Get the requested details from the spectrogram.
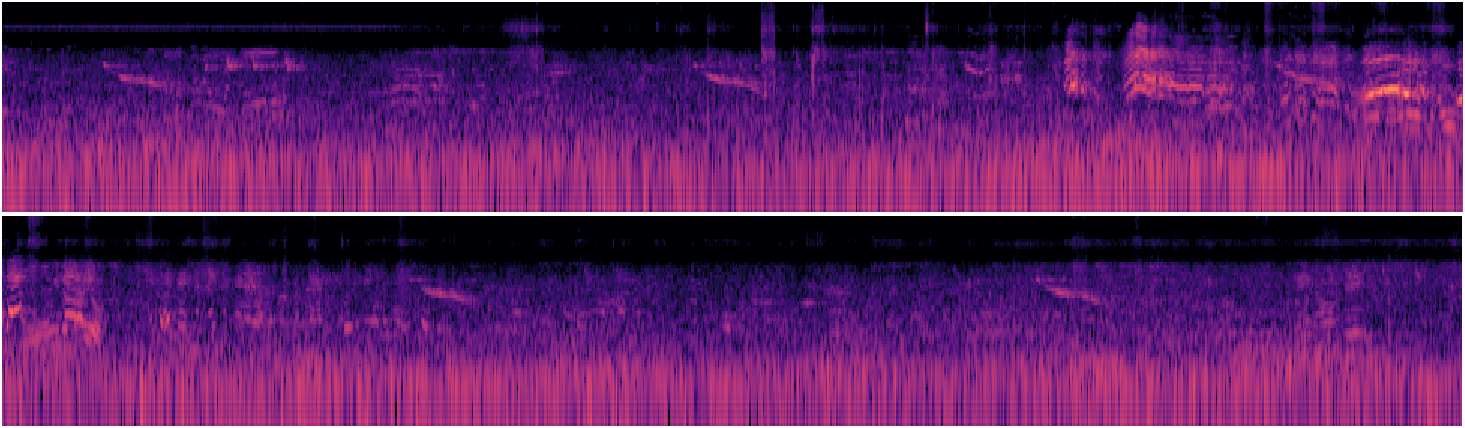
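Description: A middle-aged woman talks close by, chatting casually.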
